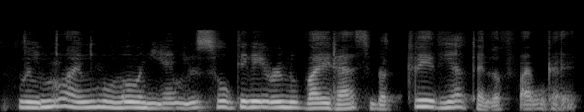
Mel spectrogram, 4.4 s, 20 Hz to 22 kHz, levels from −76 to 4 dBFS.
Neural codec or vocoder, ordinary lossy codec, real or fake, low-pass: codec, 16 kHz, 0.5 kbps, FreqCodec, larger model; none; fake; 7.2 kHz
